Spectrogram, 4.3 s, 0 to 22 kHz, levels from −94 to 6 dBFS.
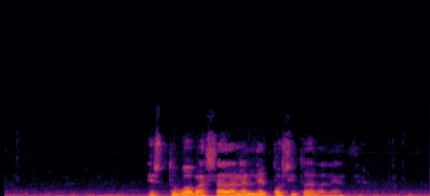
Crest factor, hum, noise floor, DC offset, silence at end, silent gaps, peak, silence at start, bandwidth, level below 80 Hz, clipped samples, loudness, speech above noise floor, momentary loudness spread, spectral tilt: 18 dB; none; -48 dBFS; under 0.1%; 0.05 s; none; -8 dBFS; 0.45 s; 7 kHz; -44 dBFS; under 0.1%; -24 LUFS; 25 dB; 24 LU; -8.5 dB/octave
